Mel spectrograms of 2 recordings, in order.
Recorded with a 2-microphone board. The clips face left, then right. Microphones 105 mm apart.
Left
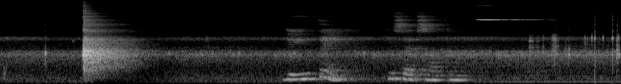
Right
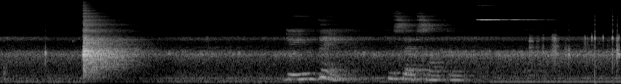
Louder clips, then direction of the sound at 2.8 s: Left 1 dB; 35° left (ahead or behind).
